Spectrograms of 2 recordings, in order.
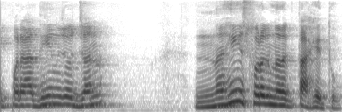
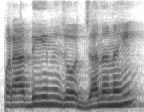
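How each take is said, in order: First: Long pause after "जन", then "नहीं" begins the next phrase; "जन" के बाद विराम. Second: "जन नहीं" run together, "नहीं" rising loud; "नहीं" के बाद विराम. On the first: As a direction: break between "जन" and "नहीं". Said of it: "इस कॉमा की वजह से". ("जन" पर ठहराव, "नहीं" अगले हिस्से में) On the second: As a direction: join "नहीं" to "जन", then stop. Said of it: "नहीं के बाद कॉमा लगा". ("जन नहीं" साथ, फिर ठहराव) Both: Shown as a demonstration.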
